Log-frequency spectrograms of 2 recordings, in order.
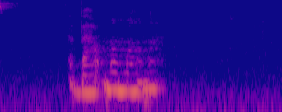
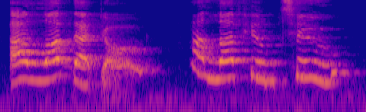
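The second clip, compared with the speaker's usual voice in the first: louder, higher, slow tearful confession; crying; 7 semitones higher, 10 dB louder, slower than usual. Acted. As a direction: sob out your love. Preacher crying about the dog.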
